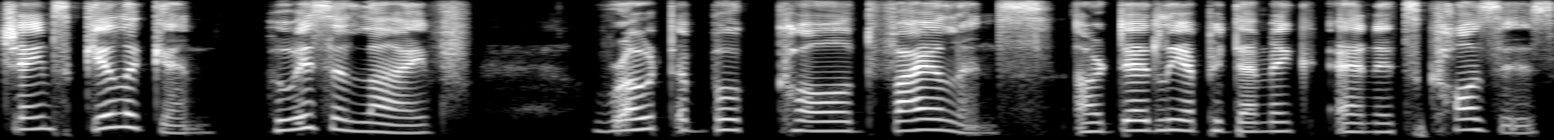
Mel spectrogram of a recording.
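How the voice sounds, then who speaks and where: A woman speaks at a very slow pace and a medium pitch, with ordinary pitch variation. The sound is dry and close with no echo, over a quiet background. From Israel. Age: 60s. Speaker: author and sociologist. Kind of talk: interview.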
